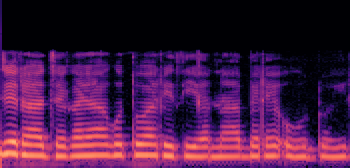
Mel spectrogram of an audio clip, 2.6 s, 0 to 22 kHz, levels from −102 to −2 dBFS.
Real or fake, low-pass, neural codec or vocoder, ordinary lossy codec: real; 7.2 kHz; none; MP3, 96 kbps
